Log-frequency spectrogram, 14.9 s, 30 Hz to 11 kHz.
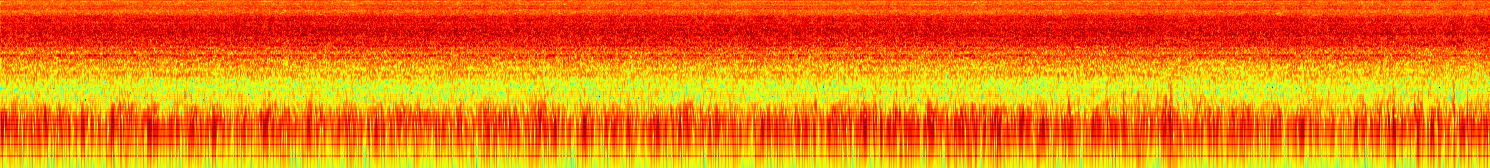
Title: Clueless 400ss induced misfire test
